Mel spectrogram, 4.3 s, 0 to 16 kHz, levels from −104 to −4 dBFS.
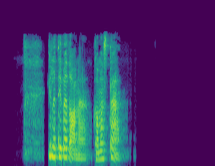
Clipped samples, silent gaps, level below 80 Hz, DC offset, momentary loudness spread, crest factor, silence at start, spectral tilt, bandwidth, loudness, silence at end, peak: under 0.1%; 0.90-0.95 s; -62 dBFS; under 0.1%; 18 LU; 20 dB; 0.5 s; -4.5 dB/octave; 7.8 kHz; -19 LUFS; 1.85 s; -2 dBFS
